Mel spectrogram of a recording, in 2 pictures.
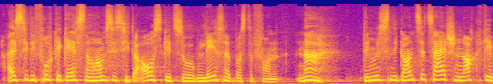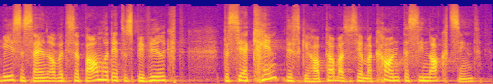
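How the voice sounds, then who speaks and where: A man's voice: fairly high pitch, a little fast, a bit bright. A man preaching a sermon, reading scripture aloud and then explaining it in a conversational way with fillers. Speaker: pastor.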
